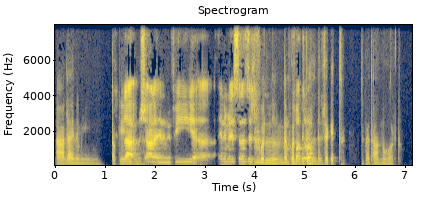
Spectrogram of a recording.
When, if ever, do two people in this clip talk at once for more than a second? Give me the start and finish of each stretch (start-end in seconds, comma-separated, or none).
4.0-5.2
